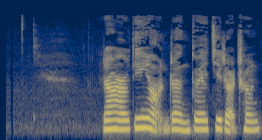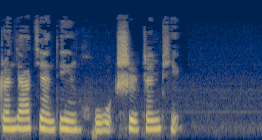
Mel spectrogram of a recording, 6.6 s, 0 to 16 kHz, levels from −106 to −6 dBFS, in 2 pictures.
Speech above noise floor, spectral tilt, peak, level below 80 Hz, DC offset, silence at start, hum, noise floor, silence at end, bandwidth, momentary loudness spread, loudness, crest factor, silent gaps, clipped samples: 40 dB; -5.5 dB/octave; -10 dBFS; -74 dBFS; under 0.1%; 1.3 s; none; -68 dBFS; 1.05 s; 11 kHz; 7 LU; -29 LUFS; 20 dB; none; under 0.1%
